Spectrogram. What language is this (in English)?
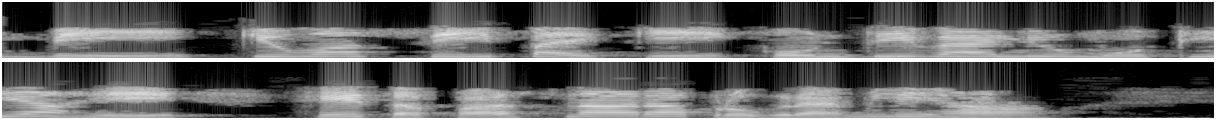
Marathi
